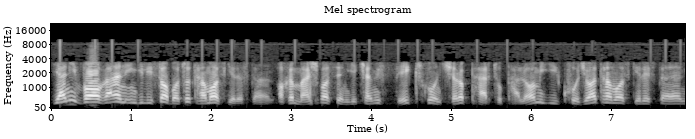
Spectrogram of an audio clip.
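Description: A man's voice: medium pitch, lively intonation, hardly any pauses, no room sound, close to an everyday voice. A male narrator voicing a worldly middle-aged prince who coaxes and persuades, on a tinny lo-fi radio recording. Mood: coaxing. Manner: coaxing, persuasive.

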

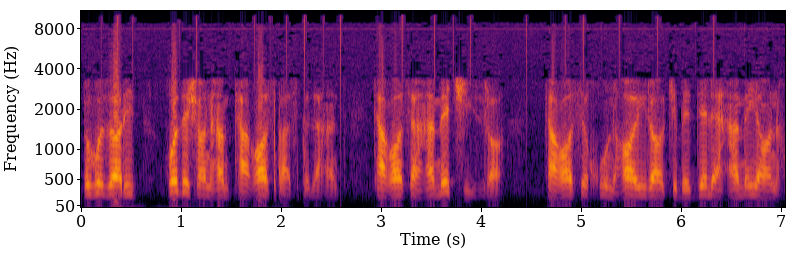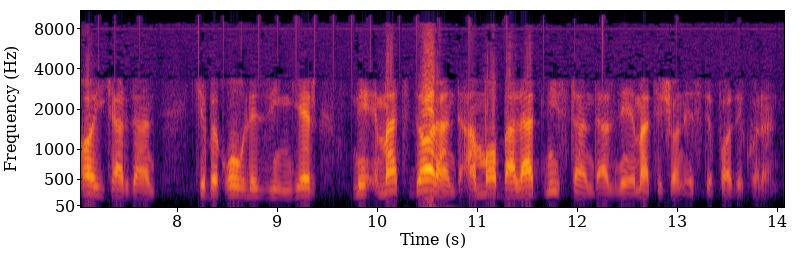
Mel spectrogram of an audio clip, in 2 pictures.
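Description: A man's voice: mid-range voice, husky, dry recording, lightly acted, low-quality recording. A man voicing a stern, proud middle-aged landowner who speaks with scorn and lectures. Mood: lecturing.

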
